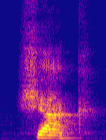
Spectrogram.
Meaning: a male given name, variant of Jakob
- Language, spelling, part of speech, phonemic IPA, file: Dutch, Sjaak, proper noun, /ʃaːk/, Nl-Sjaak.ogg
